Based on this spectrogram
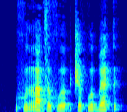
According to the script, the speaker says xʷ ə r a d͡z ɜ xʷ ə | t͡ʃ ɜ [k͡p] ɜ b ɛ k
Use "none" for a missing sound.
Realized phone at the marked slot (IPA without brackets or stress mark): kʷ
